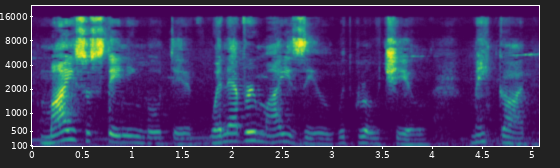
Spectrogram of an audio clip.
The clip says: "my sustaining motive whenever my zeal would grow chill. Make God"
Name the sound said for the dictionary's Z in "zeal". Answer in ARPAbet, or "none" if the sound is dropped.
Z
